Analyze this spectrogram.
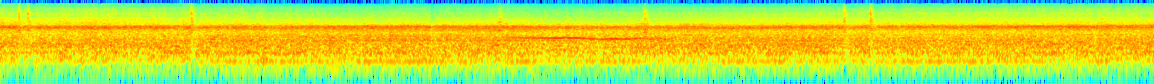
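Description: Vertical wind tunnel running: a loud, steady rush of air from its fans, with an even high-pitched whine over it.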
